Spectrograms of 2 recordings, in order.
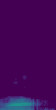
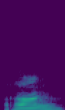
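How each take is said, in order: First: The syllable ends on an open vowel. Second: The syllable ends with an n sound. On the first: The reader stops at the pause mark. "dibaca ro" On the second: The reader carries on without stopping. "nah kan ron dibaca ro"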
